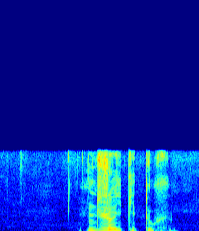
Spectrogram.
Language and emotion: Russian, neutral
